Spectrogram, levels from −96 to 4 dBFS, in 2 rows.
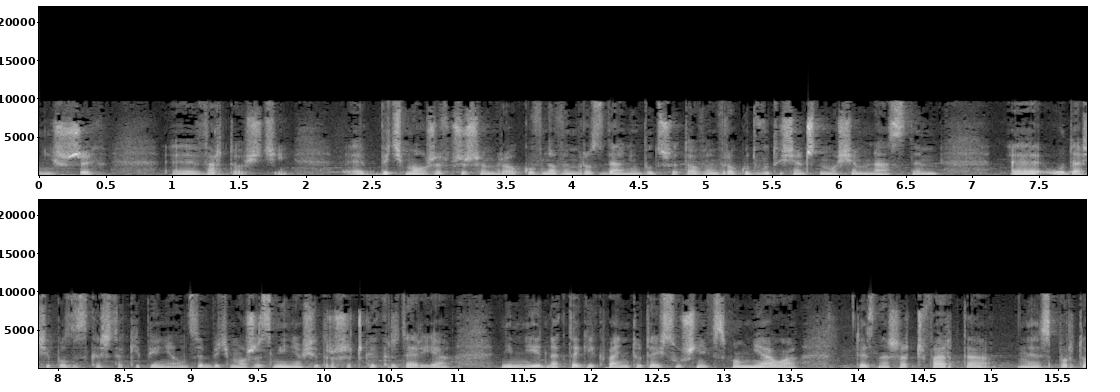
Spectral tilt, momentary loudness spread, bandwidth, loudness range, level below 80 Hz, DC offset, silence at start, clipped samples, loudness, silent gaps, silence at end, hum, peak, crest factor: -4 dB/octave; 8 LU; 10 kHz; 2 LU; -44 dBFS; under 0.1%; 0 s; under 0.1%; -21 LUFS; none; 0 s; none; -2 dBFS; 20 dB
